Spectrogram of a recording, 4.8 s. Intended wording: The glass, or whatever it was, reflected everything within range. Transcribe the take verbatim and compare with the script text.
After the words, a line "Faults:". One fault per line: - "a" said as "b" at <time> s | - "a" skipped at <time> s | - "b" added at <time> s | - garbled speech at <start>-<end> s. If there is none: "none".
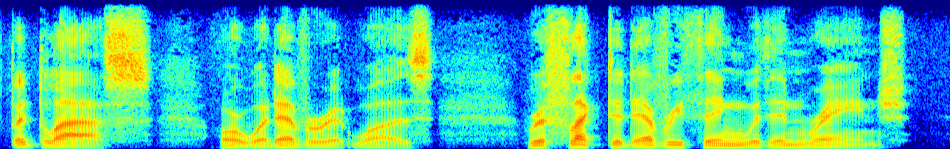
But glass, or whatever it was, reflected everything within range.
Faults:
- "The" said as "But" at 0.0 s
